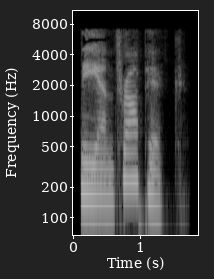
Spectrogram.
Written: neanthropic

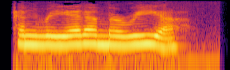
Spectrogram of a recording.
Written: Henrietta Maria

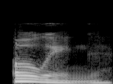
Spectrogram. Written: owing

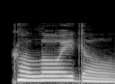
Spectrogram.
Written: colloidally

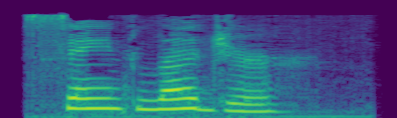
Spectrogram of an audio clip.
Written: St Leger

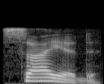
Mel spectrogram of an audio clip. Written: sayyid

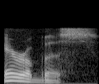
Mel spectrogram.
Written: Erebus, Mount

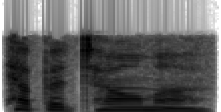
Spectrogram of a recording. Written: hepatoma

